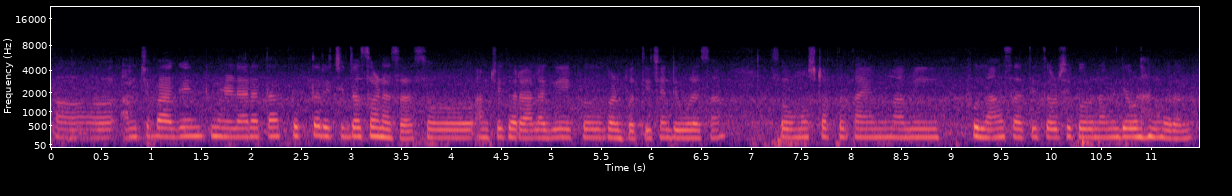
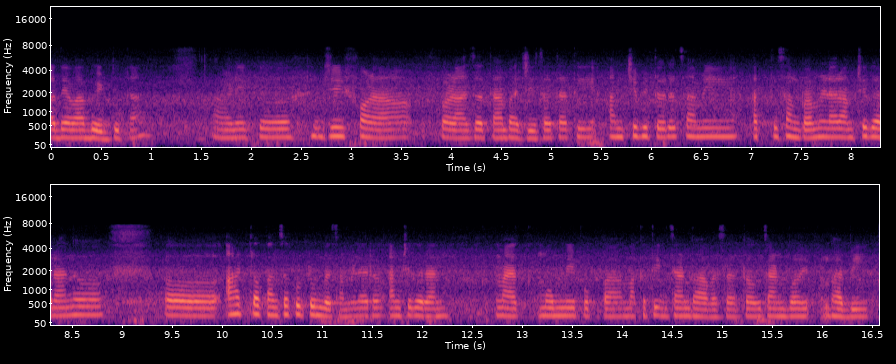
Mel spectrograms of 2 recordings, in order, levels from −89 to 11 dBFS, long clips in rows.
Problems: none marked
